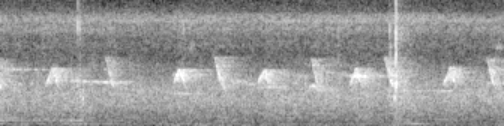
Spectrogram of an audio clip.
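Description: Near silence, broken by a small bird's faint call: short high notes, each sliding quickly upward, repeated two or three times a second over quiet outdoor ambience. A single faint click comes about three seconds in.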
